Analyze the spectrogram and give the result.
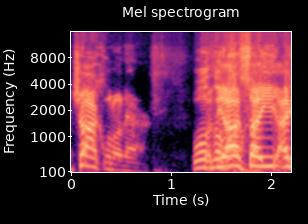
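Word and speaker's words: açaí: Well, the acai, I said acai because I never said it before.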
